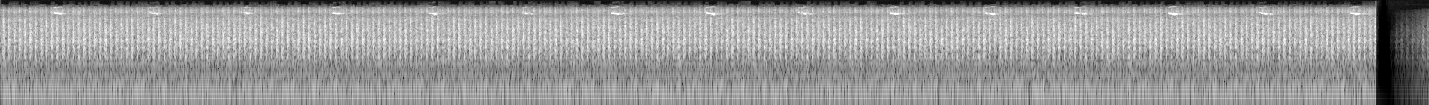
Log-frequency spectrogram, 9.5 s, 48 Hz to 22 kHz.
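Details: BMW E39 with M47 diesel engine, cold: sharp high chirp about every half second over a rough idle; cold-start squeak, cause unknown.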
